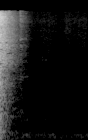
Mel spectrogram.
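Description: One sharp crack from an airsoft pistol firing at a range, close and brief, decaying quickly into quiet.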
